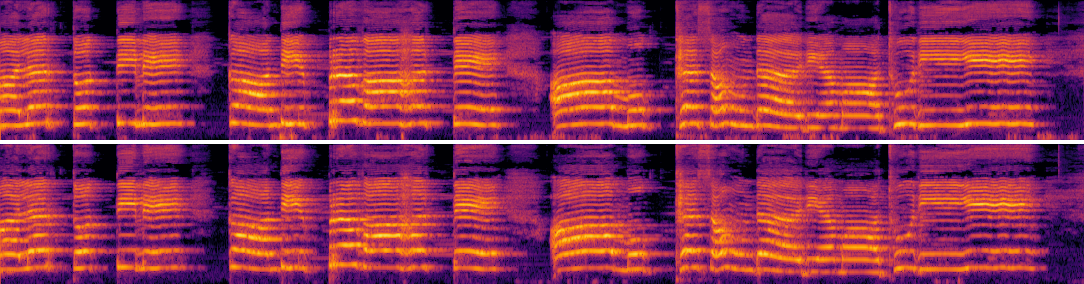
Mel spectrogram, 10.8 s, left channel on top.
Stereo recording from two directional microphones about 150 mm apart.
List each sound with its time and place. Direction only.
0.0 s child singing: 25° left (ahead or behind)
